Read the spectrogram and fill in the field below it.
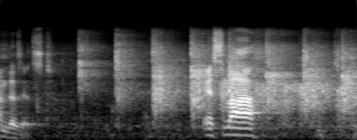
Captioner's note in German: Beifall Freie Demokraten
